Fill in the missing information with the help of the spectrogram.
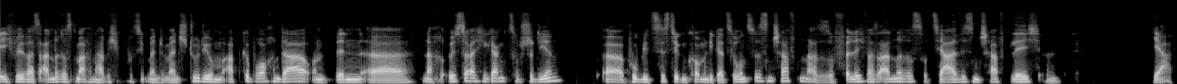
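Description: A man's voice: medium pitch, dry recording. A man from Berlin in his thirties, telling his life story as an interview guest in a reflective, hesitant way with many fillers. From Germany (Berlin). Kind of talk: casual conversational interview.

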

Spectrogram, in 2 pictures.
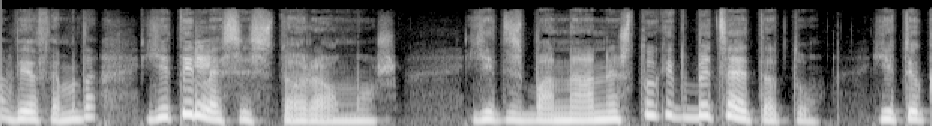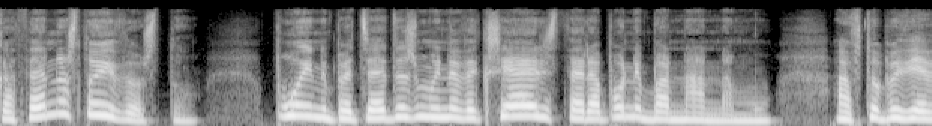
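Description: A woman hosting a podcast, telling stories in a chatty, sarcastic, animated way. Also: fairly high pitch, dry recording, studio quality. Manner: chatty, sarcastic, animated storytelling with quoted voices. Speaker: podcast host. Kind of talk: casual chat recap.

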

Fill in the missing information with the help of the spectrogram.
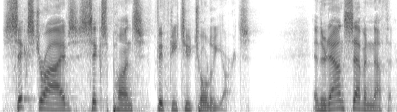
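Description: A man hosting a sports podcast, conversationally retelling a game play by play with excitement. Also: a little high, a little slow. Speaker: podcast host.

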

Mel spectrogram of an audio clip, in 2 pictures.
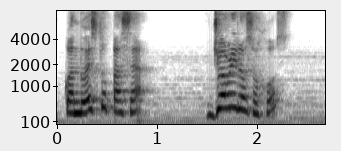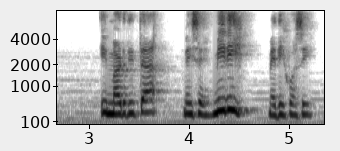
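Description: A woman recounting a frightening night in casual chat, animated and repeating words for emphasis. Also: high voice, moderate pace, faint music behind. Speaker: guest telling a paranormal experience.

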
